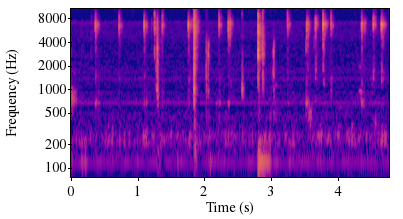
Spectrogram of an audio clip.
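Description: Faint, irregular clicking of a computer keyboard and mouse, many small clicks, with one soft low thump just under three seconds in.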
